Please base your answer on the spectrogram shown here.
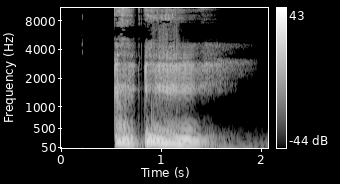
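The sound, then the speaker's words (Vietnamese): A woman clears her throat in one loud, rough, low vocal burst that breaks briefly and resumes, then trails off over about a second and a half. There is no other sound, beside a house where a rice mill is being pushed. “Anh Khoai đang đưa đẩy cái cối xay, ở phía sau lưng anh bất chợt có tiếng của bà Hai hắng giọng.”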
